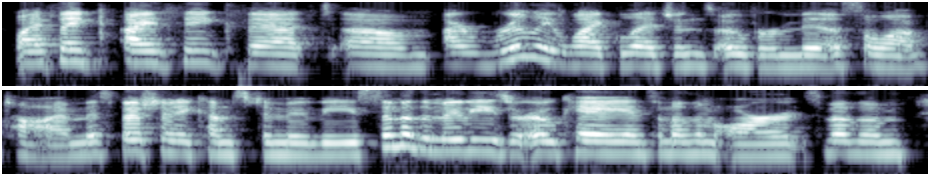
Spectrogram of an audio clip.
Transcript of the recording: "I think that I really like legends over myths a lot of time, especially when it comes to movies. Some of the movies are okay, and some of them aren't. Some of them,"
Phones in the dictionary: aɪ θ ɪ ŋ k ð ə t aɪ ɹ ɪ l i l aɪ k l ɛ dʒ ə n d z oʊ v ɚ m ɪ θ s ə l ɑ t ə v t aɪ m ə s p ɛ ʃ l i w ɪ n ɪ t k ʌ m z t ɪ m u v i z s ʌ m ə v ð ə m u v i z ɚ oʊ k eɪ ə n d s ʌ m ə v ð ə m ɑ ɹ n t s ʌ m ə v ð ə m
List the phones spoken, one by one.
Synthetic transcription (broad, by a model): aɪ θ ɪ ŋ k ð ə t aɪ ɹ ɪ l i l aɪ k l ɛ dʒ ə n d z oʊ v ɚ m ɪ s ə l ɑ t ə v t aɪ m ə s p ɛ ʃ l i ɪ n ɪ t k ʌ m z t ɪ m u v i z s ʌ m ə v ð ə m u v i z ɚ oʊ k eɪ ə n s ʌ m ə v ð ə m ɑ ɹ n t s ʌ m ə v ð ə m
